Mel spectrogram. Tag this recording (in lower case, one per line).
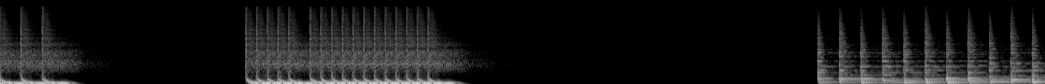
electronic music
music
dubstep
